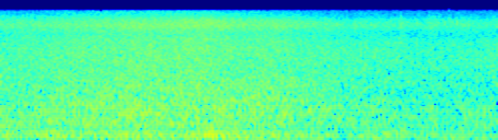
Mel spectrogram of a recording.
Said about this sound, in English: White peaks rise in a line out in the water, crashing on a stone breaker that keeps the water close to the shore, peaceful and calm.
